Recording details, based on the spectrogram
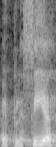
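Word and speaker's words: ἐκκλησία: palabra iglesia viene de la palabra griega que significa que se pronuncia eclesia que significa asemblea o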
